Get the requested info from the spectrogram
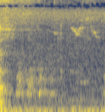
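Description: Quiet outdoor background with a steady low hum and a faint, short, high bird chirp about three-quarters of the way through.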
